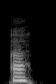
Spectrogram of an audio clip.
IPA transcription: ә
